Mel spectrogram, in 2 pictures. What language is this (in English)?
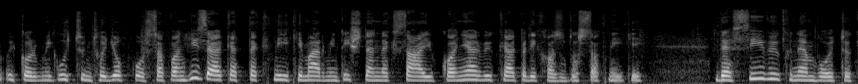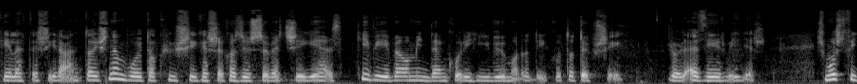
Hungarian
